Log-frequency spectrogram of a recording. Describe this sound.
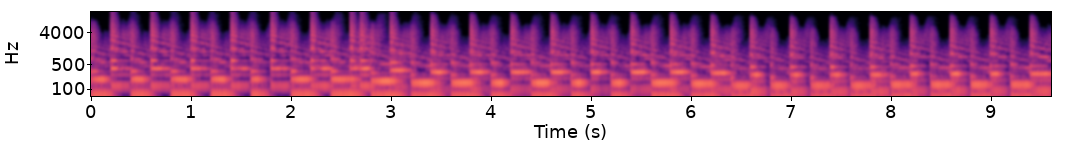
gl-electro-bass-loop-026
This loop is created using Image-Line Morphine synth plugin
trance, synth, bass, loop, techno, electronic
